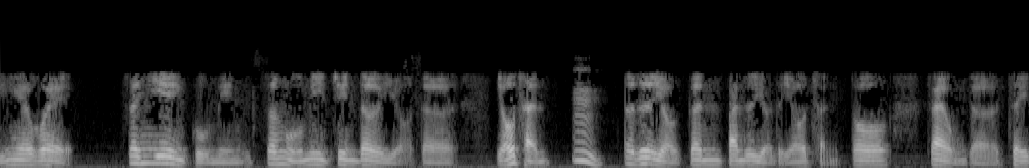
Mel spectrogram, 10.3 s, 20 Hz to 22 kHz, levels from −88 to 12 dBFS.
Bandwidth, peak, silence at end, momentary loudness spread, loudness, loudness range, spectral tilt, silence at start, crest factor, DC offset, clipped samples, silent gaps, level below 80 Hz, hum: 4.3 kHz; -4 dBFS; 0 s; 12 LU; -25 LUFS; 2 LU; -5 dB/octave; 0 s; 20 dB; under 0.1%; under 0.1%; none; -58 dBFS; none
